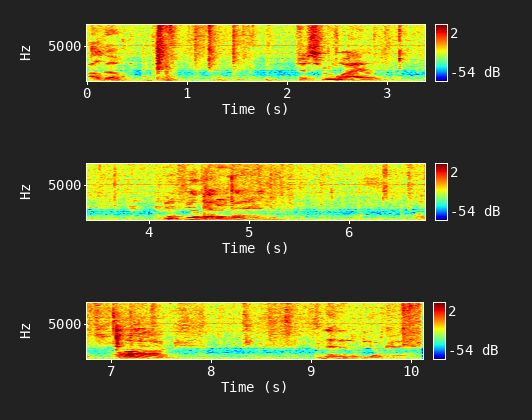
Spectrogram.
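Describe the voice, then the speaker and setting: Defensive, pleading lover, animated, echoey. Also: male voice, mid-range voice, takes it slowly, long pauses. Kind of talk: live one-act stage drama acting. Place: small theatre stage, recorded from afar. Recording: distant noisy roomy theatre stage recording.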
